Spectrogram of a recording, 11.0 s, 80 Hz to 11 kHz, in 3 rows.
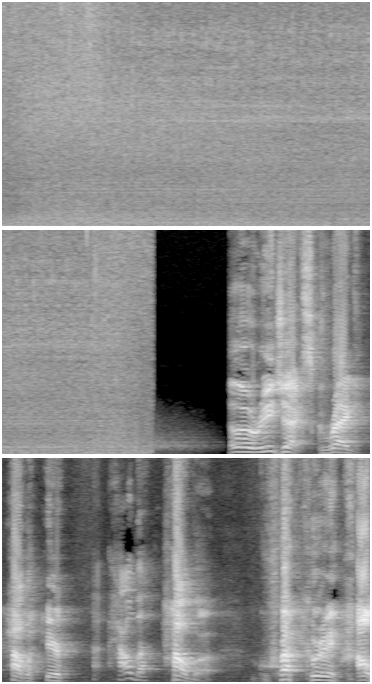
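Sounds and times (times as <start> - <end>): loud steady rumbling: 0.0 - 5.2.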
